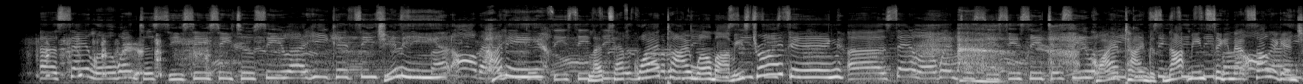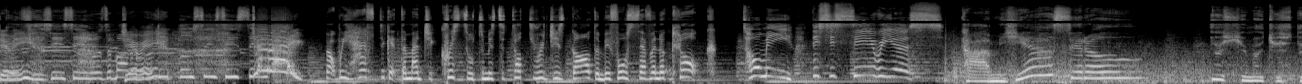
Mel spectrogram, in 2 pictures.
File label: Character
